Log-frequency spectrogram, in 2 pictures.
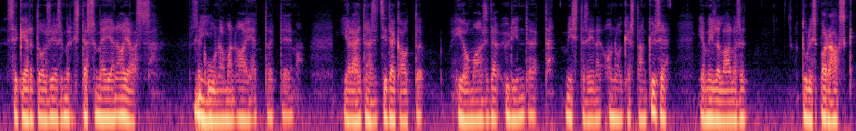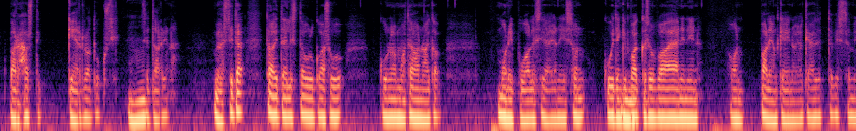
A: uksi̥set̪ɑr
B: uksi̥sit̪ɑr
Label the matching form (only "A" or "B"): A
